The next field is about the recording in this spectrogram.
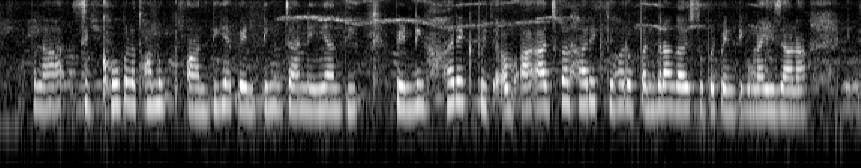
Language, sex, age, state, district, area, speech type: Dogri, female, 18-30, Jammu and Kashmir, Samba, rural, spontaneous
